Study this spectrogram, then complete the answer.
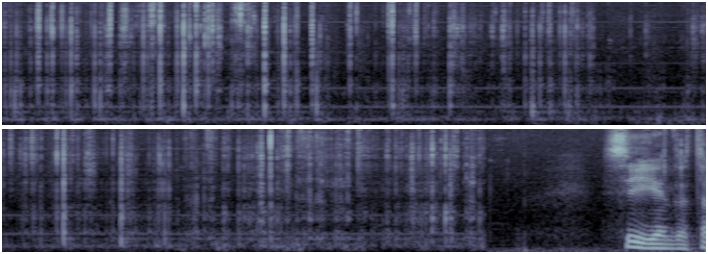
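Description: Small plastic pieces click and rattle against each other.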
